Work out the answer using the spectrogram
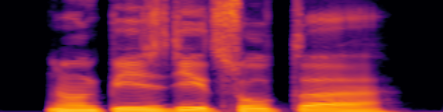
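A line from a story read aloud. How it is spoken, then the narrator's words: Nasal whine. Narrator (Russian): прогнусавил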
